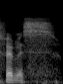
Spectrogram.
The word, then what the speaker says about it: Famouz: it famous or is it like a different pronunciation it's famous it's famous so yeah so where is the Z just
